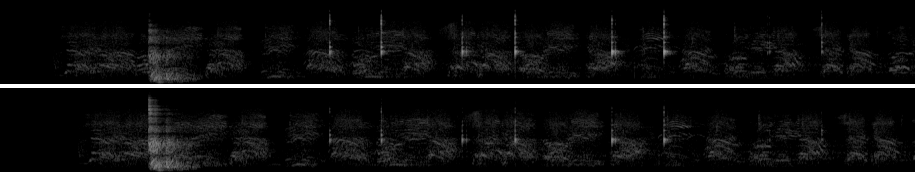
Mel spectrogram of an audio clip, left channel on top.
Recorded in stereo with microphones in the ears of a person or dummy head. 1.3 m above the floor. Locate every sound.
1.5 s a gunshot: 40° right (ahead or behind)
3.3 s tapping: 30° left (ahead or behind)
